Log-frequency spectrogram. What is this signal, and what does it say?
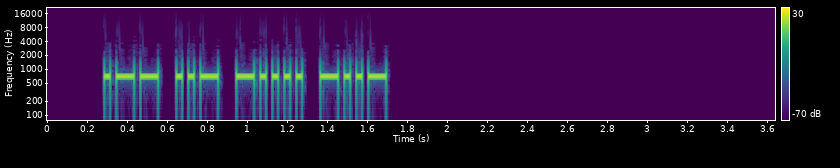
Morse code, heard as a keyed tone, about 40 wpm, 700 Hz. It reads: WU6X
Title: Call Signs - 40wpm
